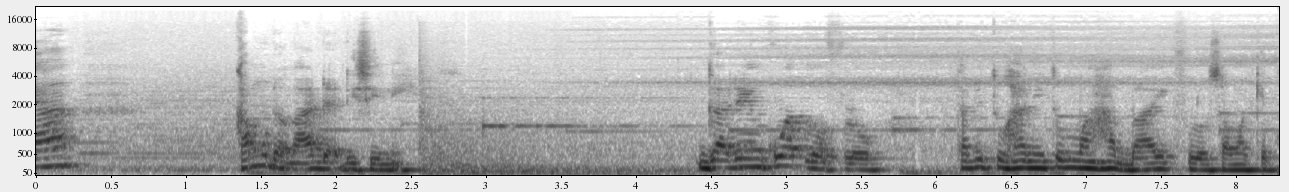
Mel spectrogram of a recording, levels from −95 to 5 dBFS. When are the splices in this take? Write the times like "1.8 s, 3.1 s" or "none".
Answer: 5.8 s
